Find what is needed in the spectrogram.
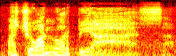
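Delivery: slow, soft amazed whisper; soft slow whispered praise; awed whisper. Retold or imitated. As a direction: whisper in awe. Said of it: "Dia bilang".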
